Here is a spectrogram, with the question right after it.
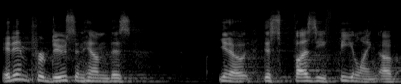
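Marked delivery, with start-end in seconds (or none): none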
